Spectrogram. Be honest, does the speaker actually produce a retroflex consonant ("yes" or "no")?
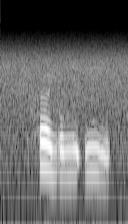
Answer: no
